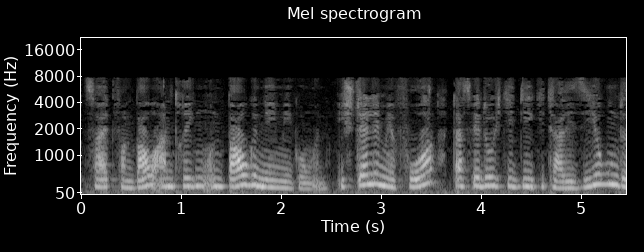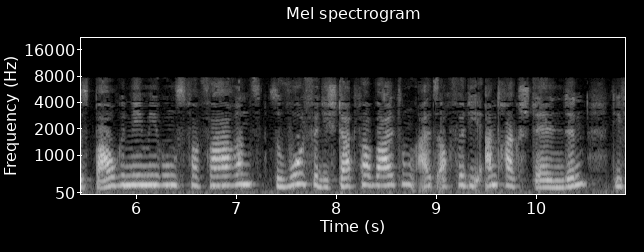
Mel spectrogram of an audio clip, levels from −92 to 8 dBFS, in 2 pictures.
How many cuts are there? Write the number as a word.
two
